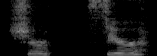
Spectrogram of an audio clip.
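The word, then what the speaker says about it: Saoirse: is going to be sure seer oh my gosh i can even pronounce it it's like s-a-o-i-r-i-c-e i believe but yeah it's an irish name so yes happy st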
